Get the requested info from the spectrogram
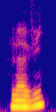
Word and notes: life: /laɪf/

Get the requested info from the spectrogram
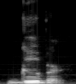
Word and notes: goober: American English; /ˈɡuːbɚ/

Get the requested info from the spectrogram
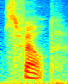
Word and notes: svelte: American English; [ˈsvɛlt]

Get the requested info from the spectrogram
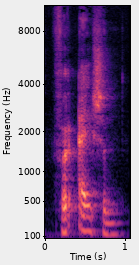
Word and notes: vereisen: /vɛrˈɛɪsə(n)/

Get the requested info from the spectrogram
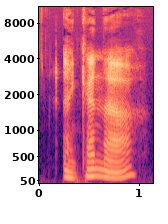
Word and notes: canard: [æ̃ ka.naːʁ̥]; [ka.naʁ̥]; /ka.naʁ/

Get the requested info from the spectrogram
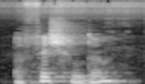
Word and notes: officialdom: Southern England; /əˈfɪ.ʃəl.dəm/

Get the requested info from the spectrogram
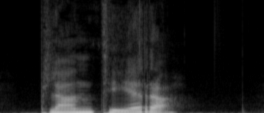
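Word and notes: ekmek: Turkish

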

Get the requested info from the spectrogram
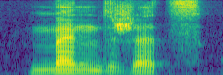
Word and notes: wijze: [ʋɛj.zə]

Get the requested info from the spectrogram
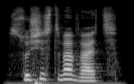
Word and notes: существовать: /sʊɕːɪstvɐˈvatʲ/; suštšestvovat

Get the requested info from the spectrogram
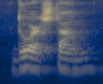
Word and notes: subir: France; [sy.biʁ]

